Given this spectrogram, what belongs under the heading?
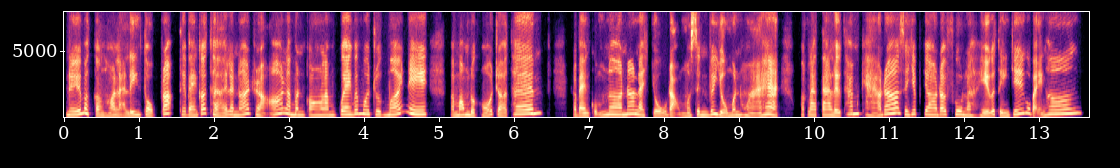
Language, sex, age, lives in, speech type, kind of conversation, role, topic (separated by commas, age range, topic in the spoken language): Vietnamese, female, 30-34, Vietnam, read, expert-assistant, expert, Bạn đã từng nghe về 'vùng an toàn' chưa? Thuật ngữ này thực sự ám chỉ điều gì trong quá trình phát triển bản thân?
